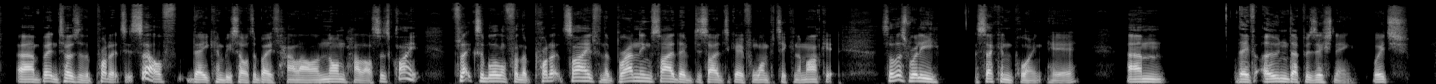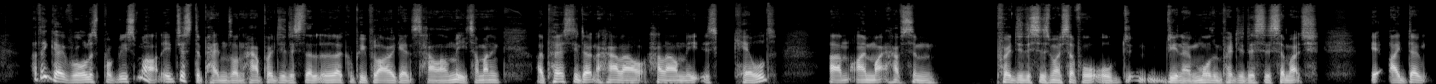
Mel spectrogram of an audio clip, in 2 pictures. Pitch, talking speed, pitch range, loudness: 105 Hz, 210 wpm, 100-120 Hz, -17 LUFS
